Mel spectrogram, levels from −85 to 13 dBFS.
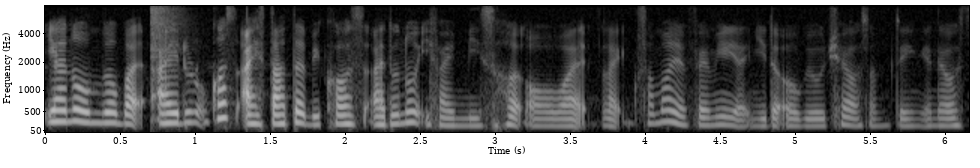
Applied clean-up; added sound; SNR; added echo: none; Hi-hat; 16 dB; none.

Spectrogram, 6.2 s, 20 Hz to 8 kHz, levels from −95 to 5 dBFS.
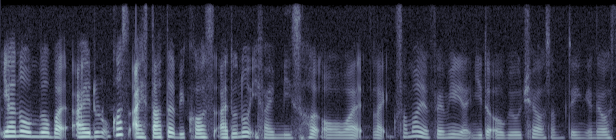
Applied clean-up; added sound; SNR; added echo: none; none; none; none.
